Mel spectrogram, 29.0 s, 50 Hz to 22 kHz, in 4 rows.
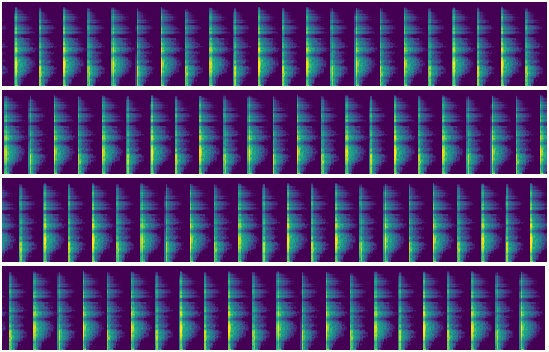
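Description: Metronome clicking at 185 beats per minute, about three clicks a second, in 2/4 time: every other click is louder, accenting the first beat of each bar.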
